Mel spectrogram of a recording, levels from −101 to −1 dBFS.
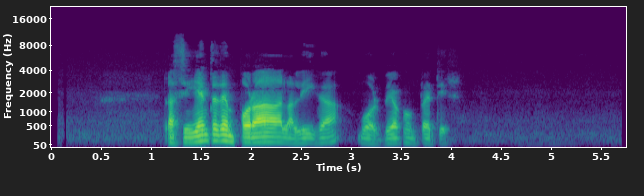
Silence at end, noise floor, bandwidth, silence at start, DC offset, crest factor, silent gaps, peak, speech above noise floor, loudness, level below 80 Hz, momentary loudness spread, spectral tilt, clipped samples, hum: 1.8 s; -70 dBFS; 8.2 kHz; 1.2 s; under 0.1%; 22 dB; none; -4 dBFS; 46 dB; -23 LUFS; -62 dBFS; 19 LU; -8 dB/octave; under 0.1%; none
